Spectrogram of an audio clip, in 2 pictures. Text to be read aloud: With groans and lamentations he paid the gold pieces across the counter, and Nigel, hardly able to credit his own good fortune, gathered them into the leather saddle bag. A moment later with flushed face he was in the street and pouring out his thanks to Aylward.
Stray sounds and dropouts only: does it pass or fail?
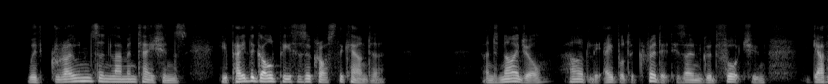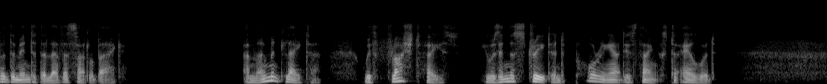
pass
